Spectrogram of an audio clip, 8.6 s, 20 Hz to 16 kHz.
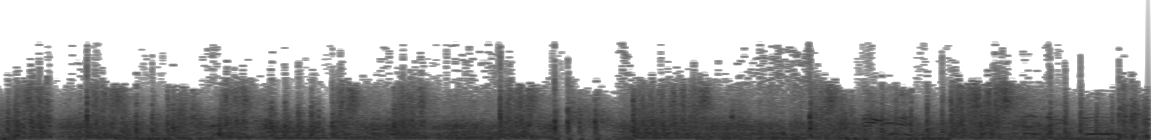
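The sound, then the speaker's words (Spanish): Gunfire from soldiers in a 1986 war action film, with dense, continuous bursts of rapid shots and sharp cracks filling the whole stretch, loud and unbroken. “Desde el otro lado, más soldados empiezan a dispararles. Se acercan poco a poco cubriéndose como pueden.”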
